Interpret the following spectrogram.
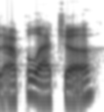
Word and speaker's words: Appalachia: across the United States in Appalachia pronounced correctly thank you to my husband who said I said it wrong and she didn't appellation I said it's Appalachia um um sorry so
